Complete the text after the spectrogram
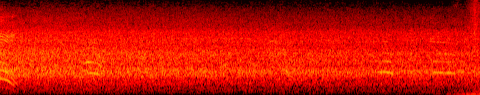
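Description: Fans whistle loudly in a stadium.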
